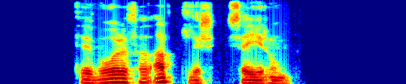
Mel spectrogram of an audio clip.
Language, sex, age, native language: Icelandic, male, 30-39, Icelandic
